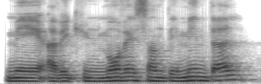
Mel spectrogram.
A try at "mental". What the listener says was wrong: mental, pas mental. Non, tu dis men. men, c'est mental. Toi, tu dis comme la menta. mais en français, c'est mental.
